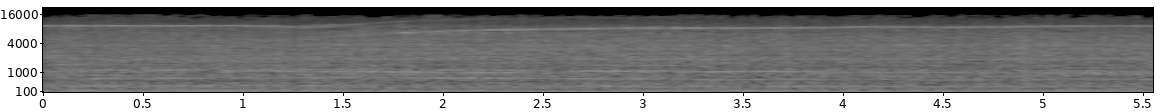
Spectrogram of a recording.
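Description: Western Star 47X heavy truck in SnowRunner driving steadily, a deep continuous engine drone with a faint high whine riding on top, loud and unbroken with no talk.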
